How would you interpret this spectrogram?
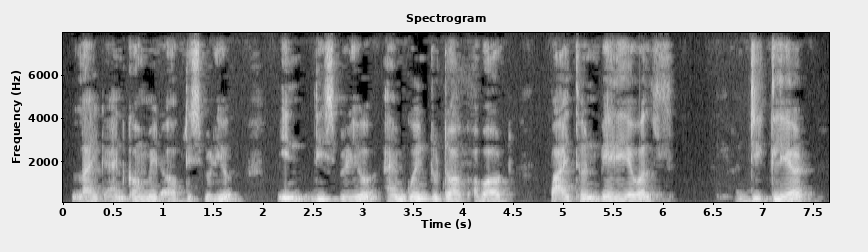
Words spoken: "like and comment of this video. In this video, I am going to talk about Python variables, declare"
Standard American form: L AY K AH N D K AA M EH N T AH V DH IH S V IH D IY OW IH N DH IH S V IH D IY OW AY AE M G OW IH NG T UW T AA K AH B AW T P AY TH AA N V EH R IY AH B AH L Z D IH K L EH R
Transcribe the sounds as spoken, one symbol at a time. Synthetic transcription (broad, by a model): L AY K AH N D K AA M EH N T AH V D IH S B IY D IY OW IH N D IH S B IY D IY OW AY M G OW IH NG T UW T AA K AH B AW T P AY T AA N B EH R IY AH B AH L S D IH K L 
